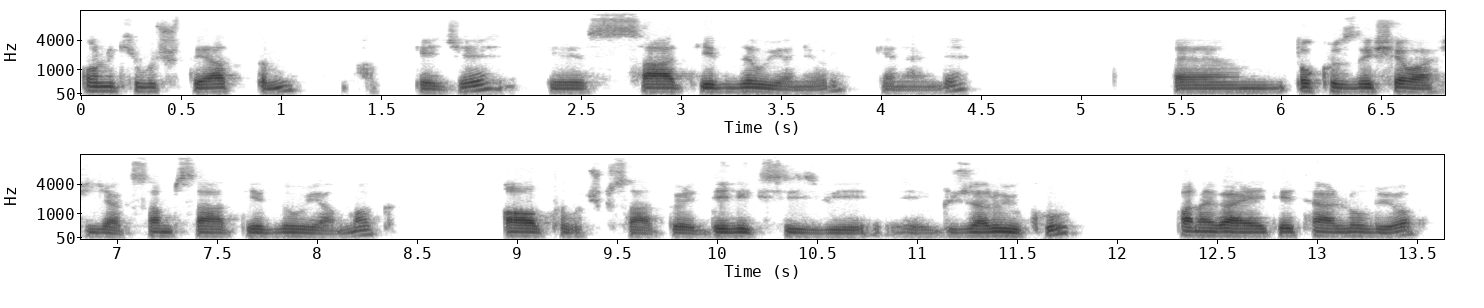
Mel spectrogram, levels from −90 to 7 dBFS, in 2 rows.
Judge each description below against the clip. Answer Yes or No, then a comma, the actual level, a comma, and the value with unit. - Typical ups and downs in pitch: No, narrow, 2.2 semitones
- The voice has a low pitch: Yes, low, 110 Hz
